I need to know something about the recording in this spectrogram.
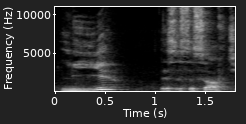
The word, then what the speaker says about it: lig: So the soft G becomes a J when there's only 1 in between 2 vowels. It can also just be the end of a word, like lig, corpse, for example.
